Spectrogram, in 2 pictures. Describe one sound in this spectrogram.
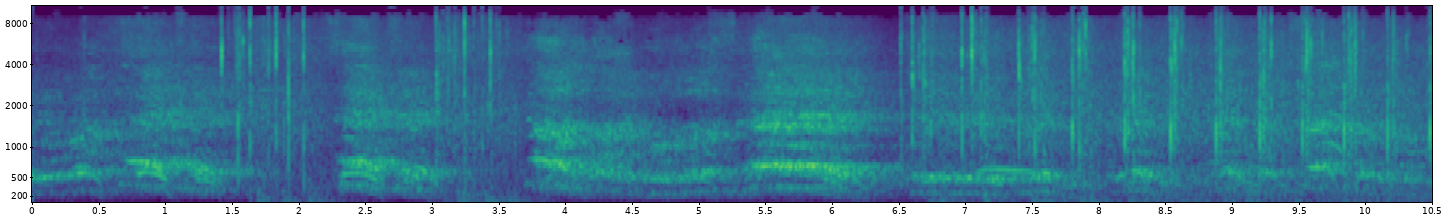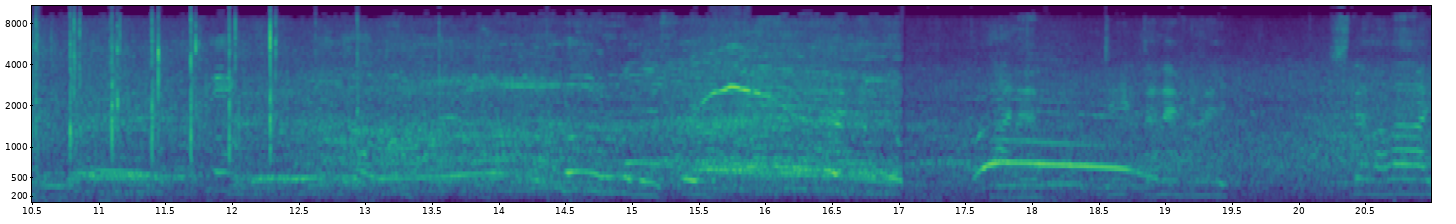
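A large stadium crowd sings and chants loudly outdoors.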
